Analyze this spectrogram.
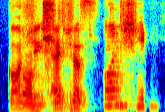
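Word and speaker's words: conscious: ये चारों के चारों जो उसूल है आई गिव माय कस क्स इसका तलफुस क्या होगा क्सियस कॉन्शियस कॉशस कॉशस दो हिस्सों में दो सिलेबल है इसके दो हिस्सों में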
